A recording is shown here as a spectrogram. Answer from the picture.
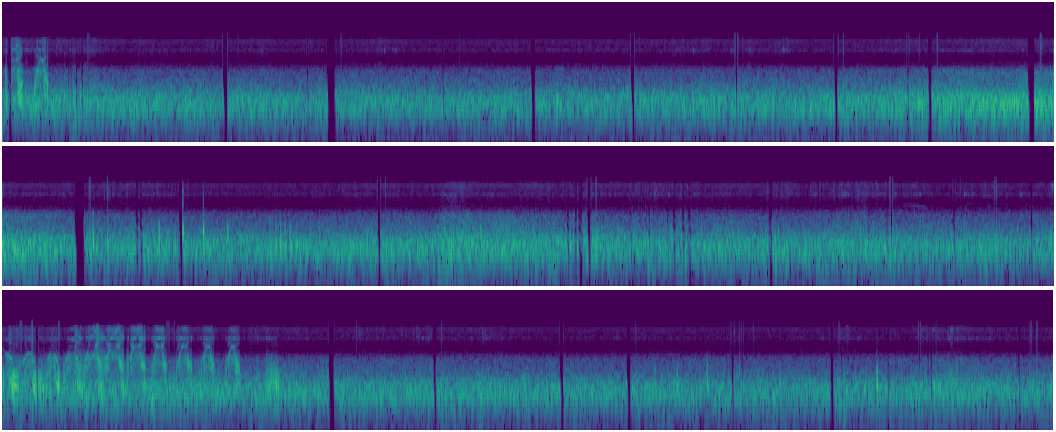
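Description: Steady wind rushing over an outdoor nest-camera microphone, with a few seconds of fast rattling from an albatross nest about two-thirds of the way through.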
